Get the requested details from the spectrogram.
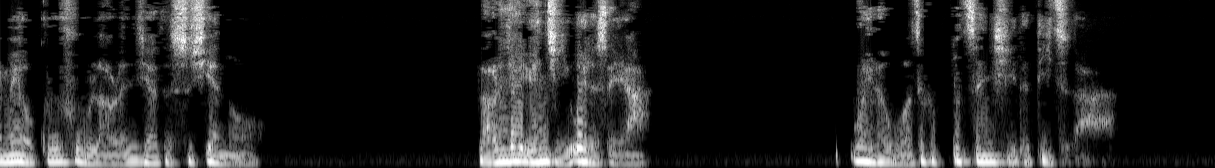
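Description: A middle-aged man speaks earnestly into a microphone over an online call, in short bursts with pauses.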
